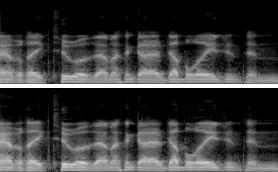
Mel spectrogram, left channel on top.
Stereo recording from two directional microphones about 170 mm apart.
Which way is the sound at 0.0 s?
10° right (ahead or behind).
